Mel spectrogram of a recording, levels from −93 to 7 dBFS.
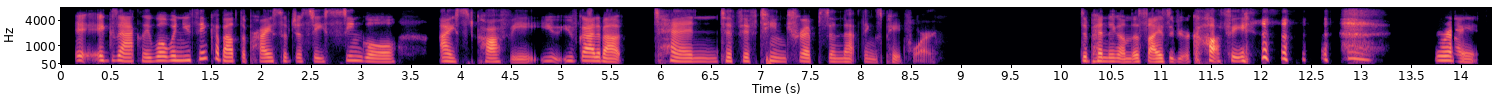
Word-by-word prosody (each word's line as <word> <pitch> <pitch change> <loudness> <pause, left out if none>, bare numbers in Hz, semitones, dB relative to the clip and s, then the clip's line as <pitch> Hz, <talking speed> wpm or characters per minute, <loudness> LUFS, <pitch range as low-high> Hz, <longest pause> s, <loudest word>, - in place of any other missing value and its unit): E 235 - +3 0.2
exactly, 215 -4 +1
well, 225 +2 +2
when 235 0 +1
you 240 - -1
think 325 +3 -3
about 205 -7 +3
the 185 - -7
price 190 +1 0
of 205 - -7
just 185 -1 -5
a 180 - -3
single 180 -6 -2 0.4
iced 195 -3 +1
coffee, 175 -5 0
you 205 +6 -10
you've 215 -5 -9
got 215 -2 +6
about 170 -5 +4 0.3
10 180 -5 0
to 200 - 0
15 195 -1 -4
trips 185 0 -2
and 175 -2 -5
that 170 - -2
thing's 155 -4 -11
paid - - -9
for - - -13 1.4
depending 190 -3 +1
on 150 - 0
the 175 +2 +1
size 170 0 +4
of 170 - -6
your 160 - -7
coffee. 205 +1 +4 1.9
Right. 230 -10 +2
195 Hz, 150 wpm, -22 LUFS, 175-215 Hz, 1.9 s, got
